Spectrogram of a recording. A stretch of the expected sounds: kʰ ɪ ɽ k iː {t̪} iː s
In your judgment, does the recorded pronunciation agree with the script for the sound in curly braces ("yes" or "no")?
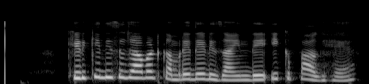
no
